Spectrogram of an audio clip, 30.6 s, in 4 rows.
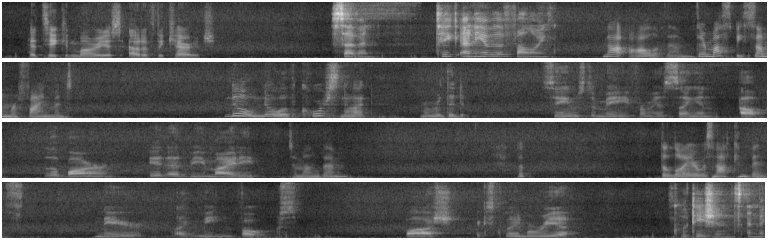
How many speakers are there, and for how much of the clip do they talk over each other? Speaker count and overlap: five, no overlap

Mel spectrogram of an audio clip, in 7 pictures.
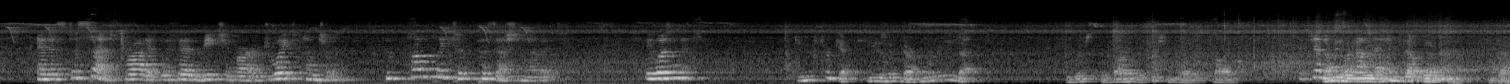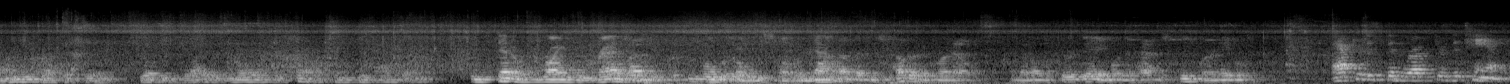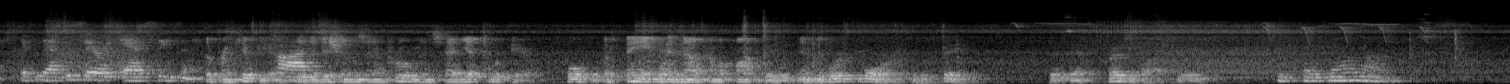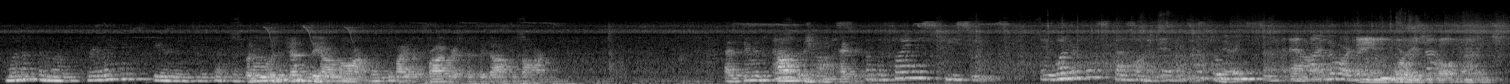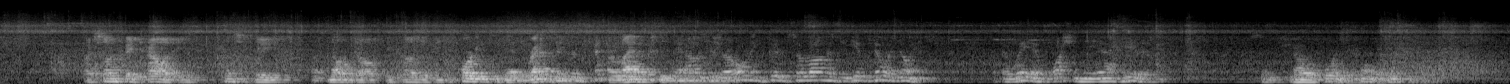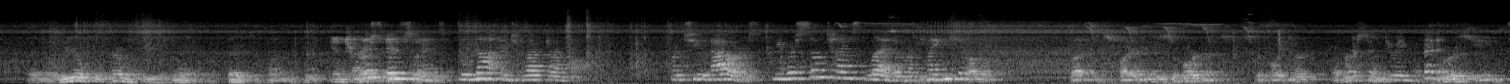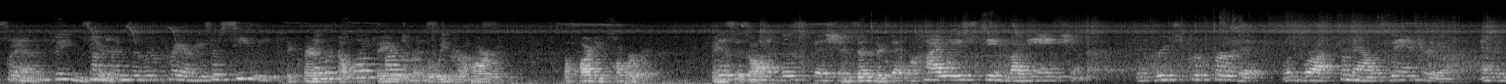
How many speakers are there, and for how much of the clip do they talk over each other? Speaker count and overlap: ten, about 27%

